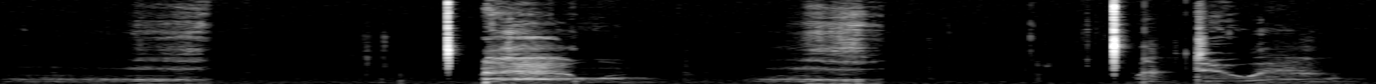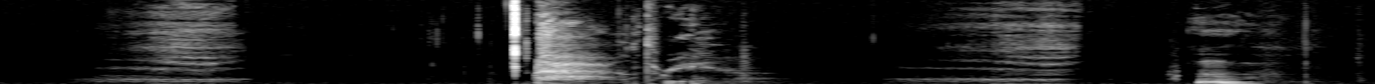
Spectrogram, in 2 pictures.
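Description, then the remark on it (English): Quiet sips from a drink, repeated several times with brief pauses, soft slurps and swallows broken by a few sharp lip and glass clicks and faint breaths. “That's four sips.”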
